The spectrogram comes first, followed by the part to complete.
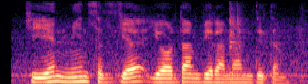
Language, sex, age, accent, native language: Uzbek, male, 18-24, Qashqadaryo, Uzbek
